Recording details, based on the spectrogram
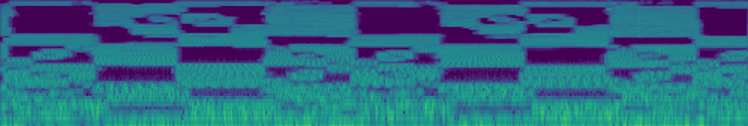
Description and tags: Sequences loops and melodic elements made with image synth.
